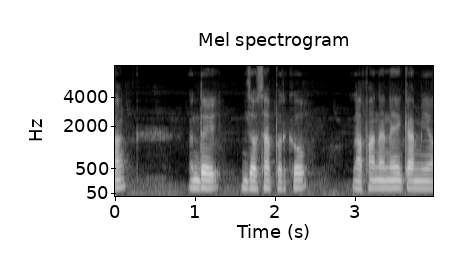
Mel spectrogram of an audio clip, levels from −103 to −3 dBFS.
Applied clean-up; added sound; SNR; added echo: none; none; none; none.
